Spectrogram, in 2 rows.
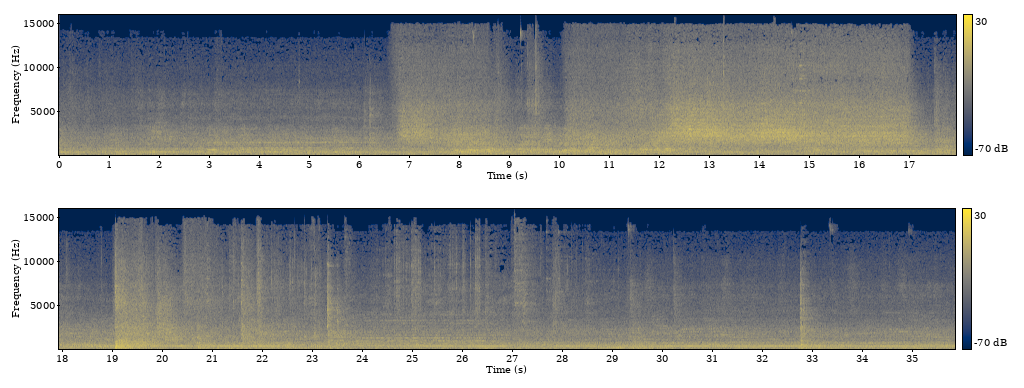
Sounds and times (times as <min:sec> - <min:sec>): Speech: 0:01.6 - 0:05.9, 0:07.8 - 0:13.4, 0:14.5 - 0:18.9.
